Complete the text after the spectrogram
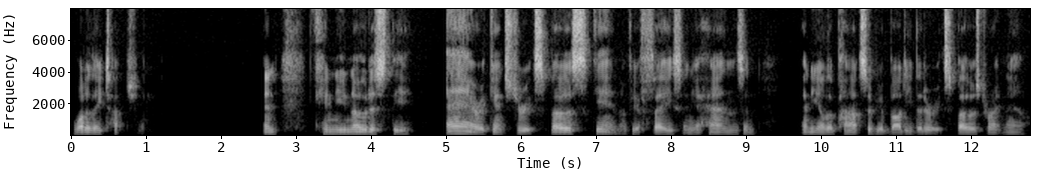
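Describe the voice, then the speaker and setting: A man leading a guided mindfulness exercise in a slow, calm, instructive manner. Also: on the low side, creaky. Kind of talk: guided meditation.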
